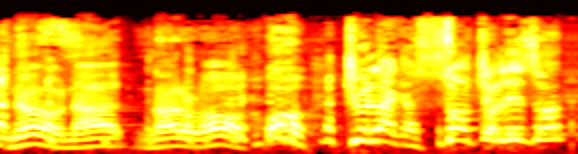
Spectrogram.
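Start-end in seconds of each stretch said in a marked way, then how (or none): 1.4-2.9 higher, mocking voice of a pushy dad; a hint of a grilling dad; mock dad interrogation. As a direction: lightly put on the nosy father. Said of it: "I'm like".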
